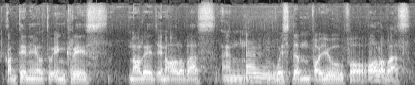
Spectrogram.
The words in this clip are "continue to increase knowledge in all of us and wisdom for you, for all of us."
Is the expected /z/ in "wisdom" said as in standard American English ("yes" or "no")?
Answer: no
